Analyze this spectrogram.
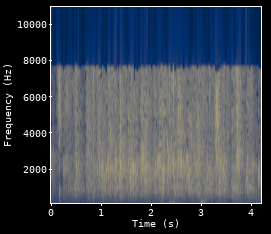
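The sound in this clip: An audience applauds to welcome a speaker, with a dense, even wash of many hands clapping that holds steady at a strong level throughout.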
